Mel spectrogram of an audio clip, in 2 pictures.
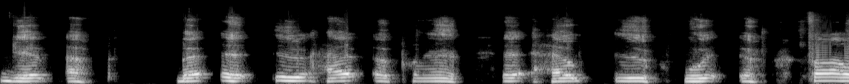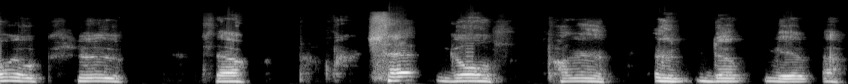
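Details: Adult man with cerebral palsy; dysarthria in cerebral palsy.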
